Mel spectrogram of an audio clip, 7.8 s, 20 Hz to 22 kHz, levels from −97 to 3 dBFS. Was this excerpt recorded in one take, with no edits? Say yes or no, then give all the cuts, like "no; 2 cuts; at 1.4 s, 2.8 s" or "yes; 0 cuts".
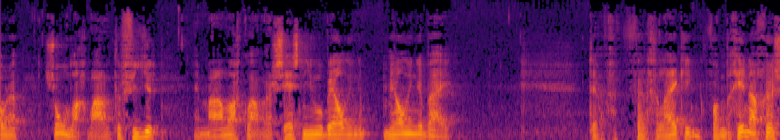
yes; 0 cuts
